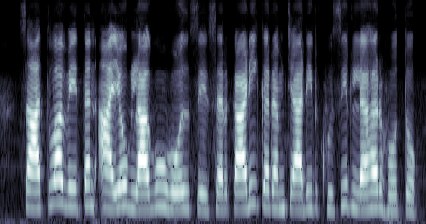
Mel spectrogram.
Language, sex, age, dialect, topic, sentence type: Magahi, female, 18-24, Northeastern/Surjapuri, banking, statement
